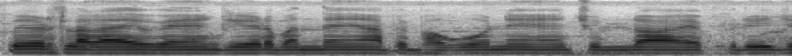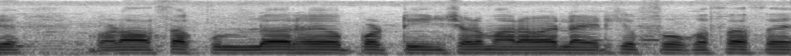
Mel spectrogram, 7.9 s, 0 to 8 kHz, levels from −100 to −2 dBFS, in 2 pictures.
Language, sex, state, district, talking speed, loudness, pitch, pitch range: Hindi, male, Punjab, Fazilka, 205 wpm, -17 LUFS, 125 Hz, 125-130 Hz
